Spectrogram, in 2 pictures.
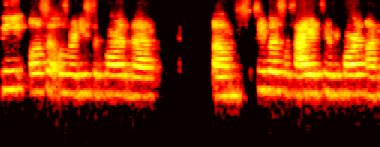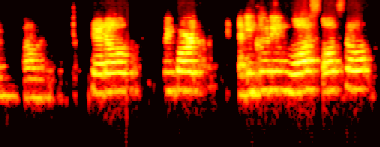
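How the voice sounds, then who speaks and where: A woman's voice: a little high, level tone, takes it slowly. Distant Indonesian-accented woman in echoey room. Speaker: audience member asking a question. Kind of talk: spontaneous conference question. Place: conference room, away from the mic. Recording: roomy, distant, dull, faint noise.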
